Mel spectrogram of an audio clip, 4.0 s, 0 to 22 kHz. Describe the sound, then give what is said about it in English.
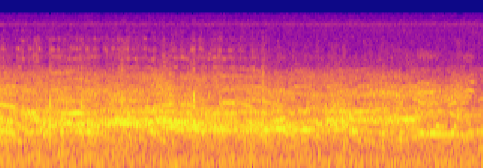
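The Eagleville crowd at a softball game, on their feet and wanting a strikeout on a 2-2 pitch, many voices cheering and shouting together at an even, fairly loud level that holds for several seconds before easing slightly. “The Eagleville crowd wanting a strikeout.”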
